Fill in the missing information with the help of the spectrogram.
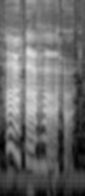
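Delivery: loud jeering ha ha ha; a rabbit's taunting laugh; mocking laugh. A narrator's reading. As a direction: laugh right at him. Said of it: "he began to laugh".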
